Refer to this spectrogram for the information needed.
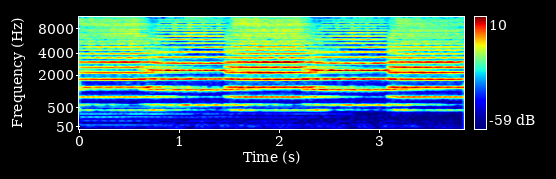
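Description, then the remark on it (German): A fire engine's two-tone siren alternates steadily between high and low pitches, each tone held about a second and a half, loud with no voices. “wenn ein Kind diesen roten Kasten mit Rädern und Tatütata erlebt, dann wird es in Zukunft alle Feuerwehrautos in jeder Situation erkennen.”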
